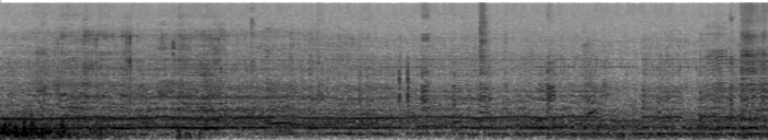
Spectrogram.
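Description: A dense, continuous buzz of many honeybees in a hive after winter fills the clip, steady and close, with faint scattered clicks and rustles.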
